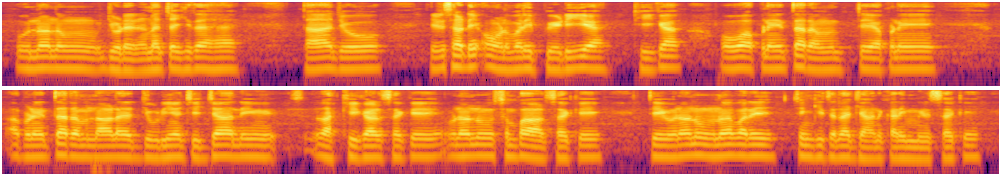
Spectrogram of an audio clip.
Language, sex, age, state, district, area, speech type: Punjabi, male, 18-30, Punjab, Rupnagar, urban, spontaneous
